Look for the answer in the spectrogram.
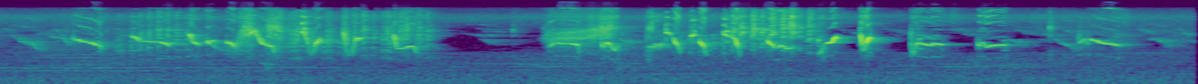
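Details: Young Bar-winged prinia, three months old, filled with ciblek song, giving two long bursts of rapid, sharp chirps and rolling notes separated by a short silence, ending in scattered single chips.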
